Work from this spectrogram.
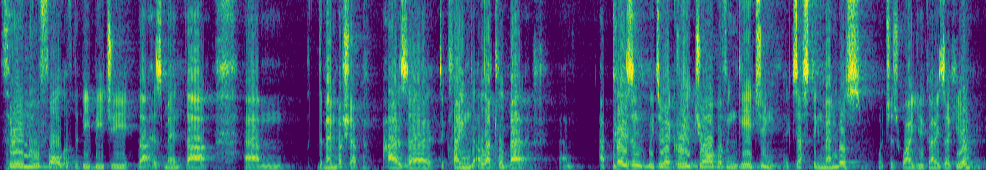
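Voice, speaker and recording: A man's voice: fairly low pitch, moderate pace, darkish tone, poor audio. A man giving a prepared candidate speech at a business group election, earnest, with many ums and uhs. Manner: earnest, filler-heavy delivery. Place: hotel function room.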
